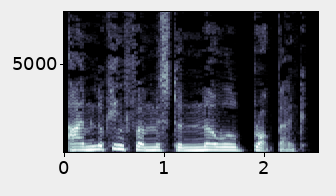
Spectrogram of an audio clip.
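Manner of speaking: measured, lightly put-on lawyer persona; Venetia. A narrator's reading. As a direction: state the business slowly, as a lawyer would. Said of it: "said Robin as Venetia".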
